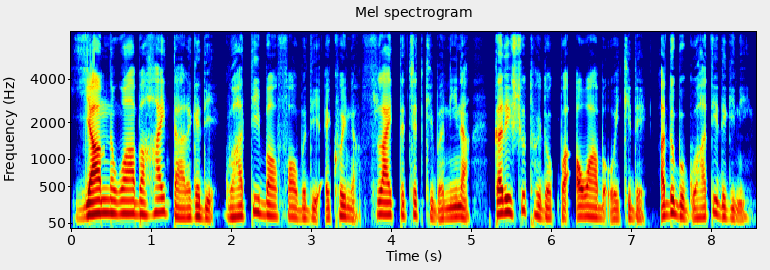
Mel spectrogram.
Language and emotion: Manipuri, neutral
